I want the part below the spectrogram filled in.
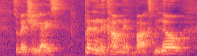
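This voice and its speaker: Over noticeable background noise and audible room echo, a man talks in an upbeat tone at a medium pitch. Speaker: men's grooming youtuber. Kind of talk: tutorial. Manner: casual, upbeat.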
